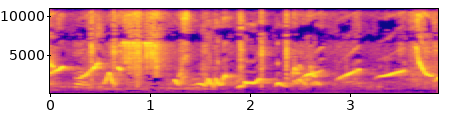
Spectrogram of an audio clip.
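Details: Shama song made of sharp upslurred whistles and squeaky twisting notes, delivered in short bursts with brief gaps, pitch jumping between mid and high.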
